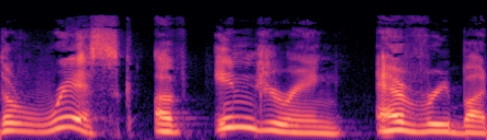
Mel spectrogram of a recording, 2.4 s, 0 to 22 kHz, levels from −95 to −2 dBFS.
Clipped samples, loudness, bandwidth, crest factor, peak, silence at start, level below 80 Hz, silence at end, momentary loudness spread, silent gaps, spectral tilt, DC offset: under 0.1%; -22 LUFS; 15 kHz; 20 dB; -2 dBFS; 0 s; -68 dBFS; 0 s; 6 LU; none; -5 dB/octave; under 0.1%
